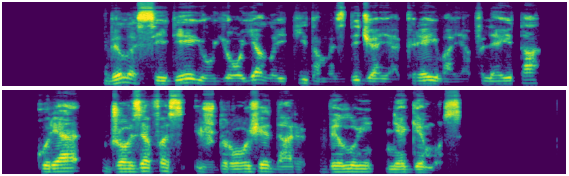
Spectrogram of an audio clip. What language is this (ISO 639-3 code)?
lit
